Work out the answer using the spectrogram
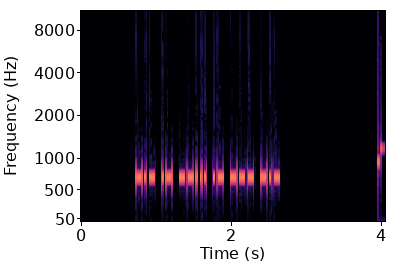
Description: Morse code, heard as a keyed tone, about 43 wpm, 700 Hz. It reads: KA7AOK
